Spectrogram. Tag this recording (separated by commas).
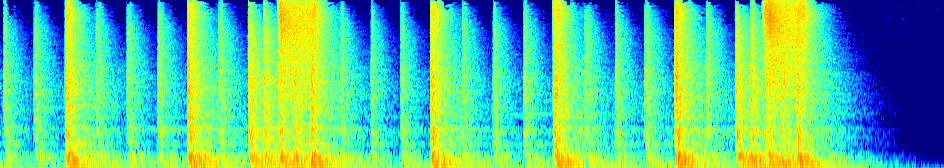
Music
